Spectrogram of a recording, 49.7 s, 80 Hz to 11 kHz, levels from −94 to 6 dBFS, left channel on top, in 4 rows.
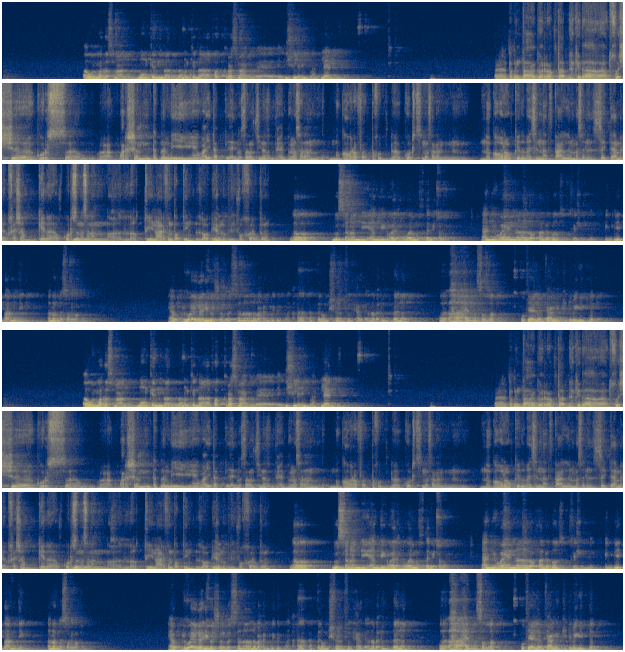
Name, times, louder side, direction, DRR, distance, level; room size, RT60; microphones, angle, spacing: voice 1, 1.6-6.9 8.5-8.7 25.2-25.3 26.2-26.6 29.0-29.4 30.6-31.0 31.4-33.8 34.4-37.8 38.2-38.8 40.6-45.5 46.0-47.2 47.6-49.2, right 2 dB, 75° right, 1.3 m, -25 dB
voice 2, 9.8-30.2, left 1 dB, 20° left, 1.0 m, -29 dB
24.5 x 24.0 x 9.9 m
head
